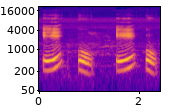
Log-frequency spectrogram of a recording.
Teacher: ई उ से ज़्यादा, मतलब मुंह हमने थोड़ा सा ज़्यादा खोला, इसलिए ये अर्ध संवृत हुए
